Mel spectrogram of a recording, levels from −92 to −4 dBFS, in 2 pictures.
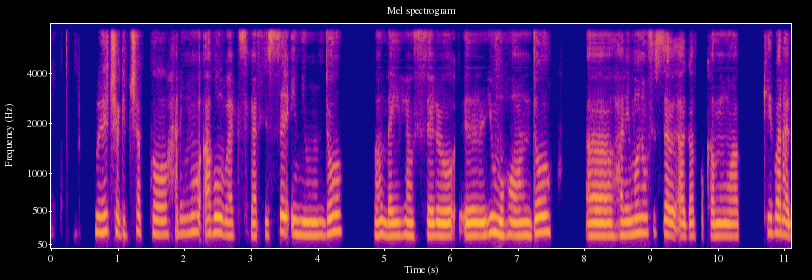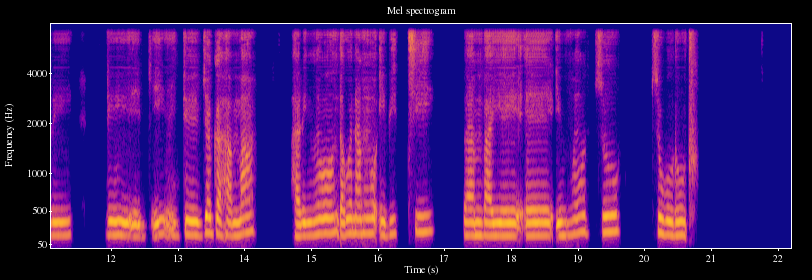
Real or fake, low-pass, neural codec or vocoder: fake; 7.2 kHz; codec, 16 kHz, 1.1 kbps, Voila-Tokenizer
